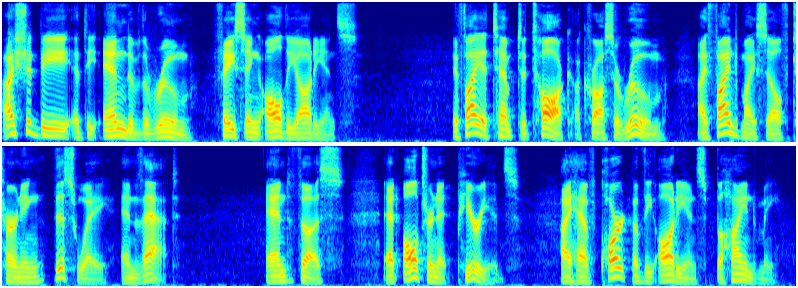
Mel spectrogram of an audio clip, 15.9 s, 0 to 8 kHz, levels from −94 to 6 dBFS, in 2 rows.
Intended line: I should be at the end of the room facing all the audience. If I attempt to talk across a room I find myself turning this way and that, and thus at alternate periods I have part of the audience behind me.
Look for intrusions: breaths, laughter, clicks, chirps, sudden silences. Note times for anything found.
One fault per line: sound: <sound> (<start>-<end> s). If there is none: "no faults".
no faults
